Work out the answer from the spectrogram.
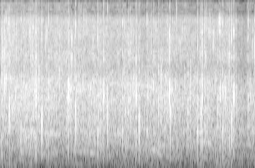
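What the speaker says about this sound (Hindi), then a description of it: "एक बार आप ताली बजा करके मुझे माहौल दें" Audience clapping at a mushaira, a poetry gathering in India, dense and steady throughout with a few sharper claps standing out and no talking over it.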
